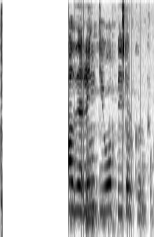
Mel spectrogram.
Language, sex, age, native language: Icelandic, female, 40-49, Icelandic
